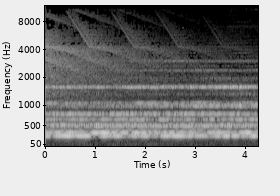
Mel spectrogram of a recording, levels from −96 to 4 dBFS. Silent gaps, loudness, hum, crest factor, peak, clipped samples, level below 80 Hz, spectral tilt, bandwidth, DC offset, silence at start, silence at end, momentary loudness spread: none; -23 LUFS; none; 12 dB; -10 dBFS; under 0.1%; -70 dBFS; -4 dB/octave; 10 kHz; under 0.1%; 0 s; 0 s; 4 LU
